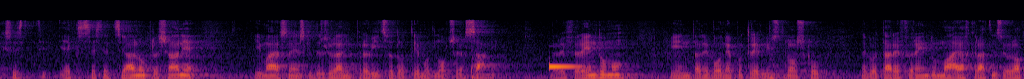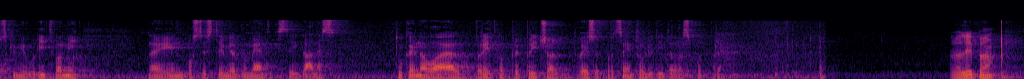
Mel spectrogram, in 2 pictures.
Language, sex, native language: Slovenian, male, Slovenian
